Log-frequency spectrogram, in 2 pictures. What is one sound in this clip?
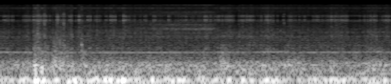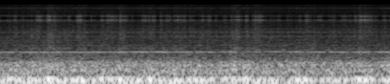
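Wind rumbles steadily in gusts, outdoors while moving.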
